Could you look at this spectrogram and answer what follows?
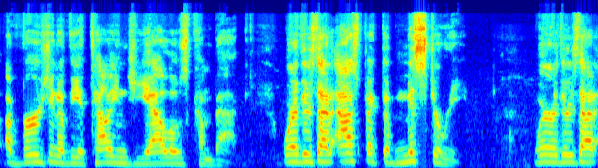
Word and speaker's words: giallo: See, so when I think about, I've never heard it pronounced that way. I always thought it was Gallo. But anyways, it doesn't matter. Giallo. Giallo means yellow in Italian.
